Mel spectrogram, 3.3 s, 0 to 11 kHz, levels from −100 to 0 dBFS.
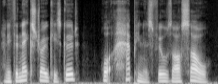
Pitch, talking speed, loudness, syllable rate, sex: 140 Hz, 220 wpm, -16 LUFS, 5.4 syllables/s, male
